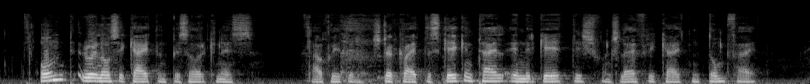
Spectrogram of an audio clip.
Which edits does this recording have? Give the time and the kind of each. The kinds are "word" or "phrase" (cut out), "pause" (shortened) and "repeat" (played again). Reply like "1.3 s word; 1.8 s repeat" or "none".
none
